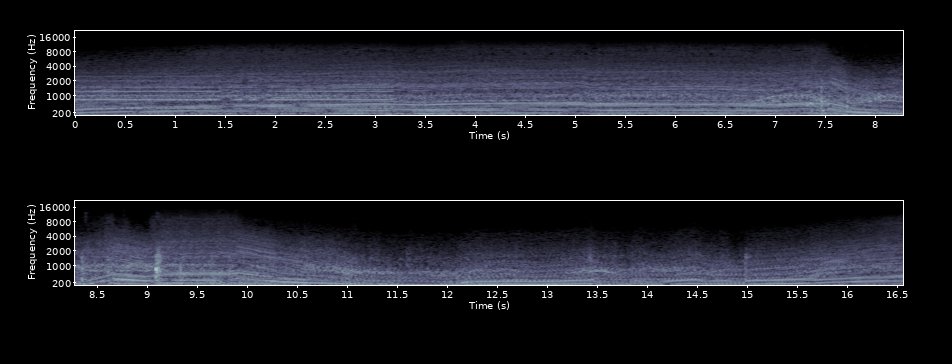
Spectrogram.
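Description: A car engine roars and revs up and down through gear changes.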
